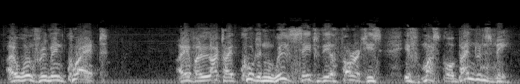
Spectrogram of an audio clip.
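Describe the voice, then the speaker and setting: An actor playing an indignant Soviet spy chief in a radio drama, speaking in a formal, agitated manner. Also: male voice, high-pitched, lively intonation, fast talker, a bit bright, slightly rough, heavily acted. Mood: defiant, indignant. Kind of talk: 1970s radio drama acting. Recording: dull, noisy old radio broadcast.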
